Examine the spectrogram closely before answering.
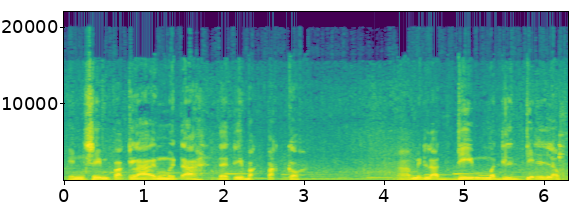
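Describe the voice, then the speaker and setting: A laconic old village chairman in a radio comedy-drama. His voice is creaky, with a Filipino accent and short, grunting, evasive replies. Music plays underneath. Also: medium pitch, animated, takes it slowly. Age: older.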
